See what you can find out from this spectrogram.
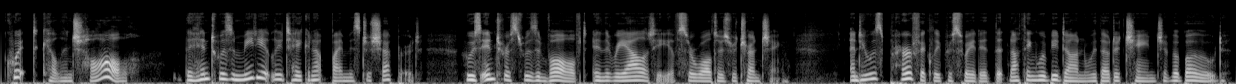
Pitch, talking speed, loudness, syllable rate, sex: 185 Hz, 185 wpm, -18 LUFS, 5.9 syllables/s, female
